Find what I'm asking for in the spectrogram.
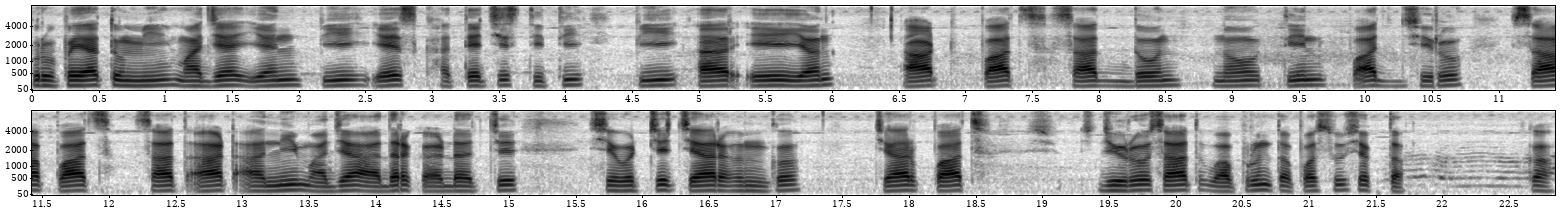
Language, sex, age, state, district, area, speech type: Marathi, male, 18-30, Maharashtra, Wardha, rural, read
